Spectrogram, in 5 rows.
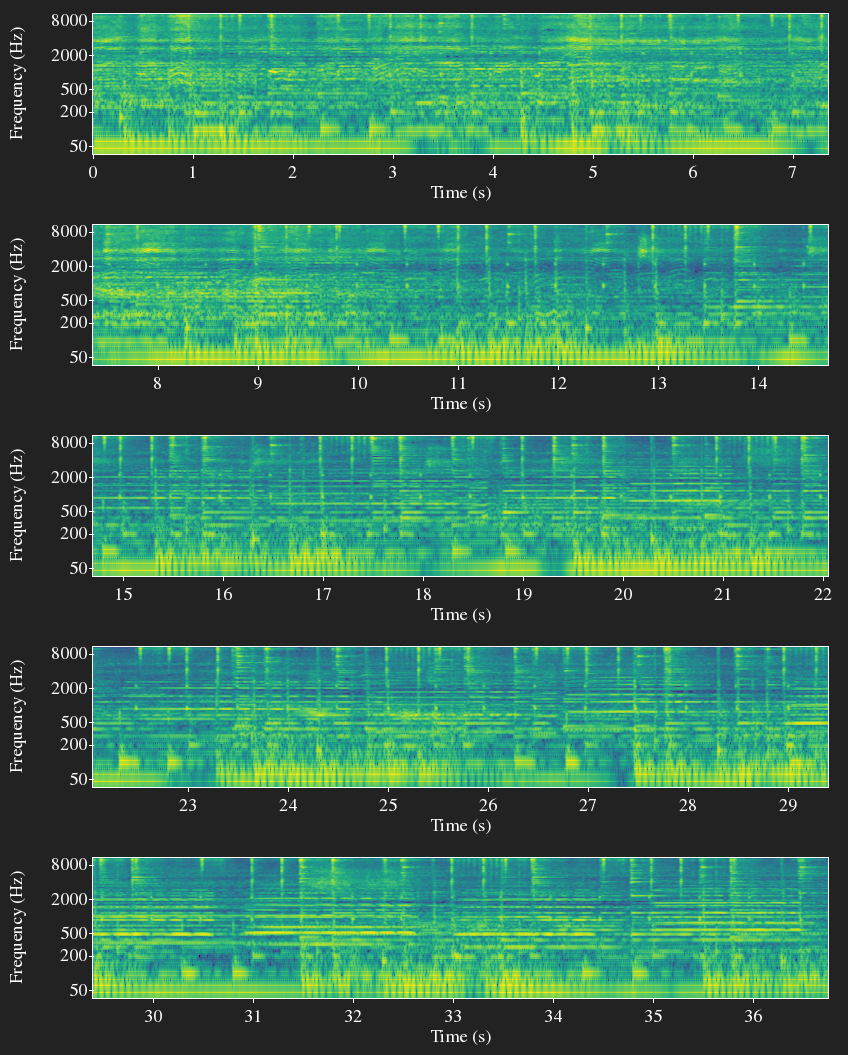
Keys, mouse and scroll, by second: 0.7 ctrl+r, 5.4 middle click, 5.9 Tab, 6.0 middle click, 10.9 middle click, 13.4 click, 13.5 click, 13.9 middle click.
